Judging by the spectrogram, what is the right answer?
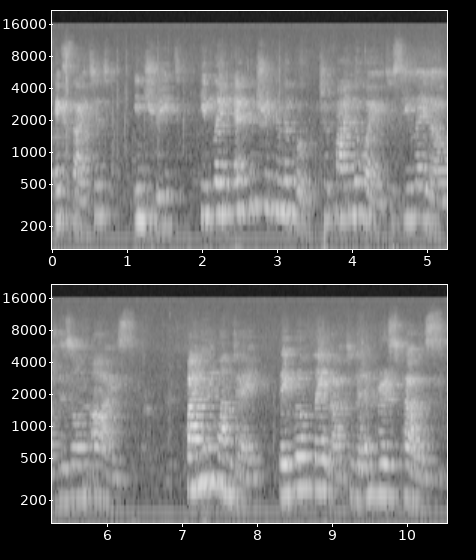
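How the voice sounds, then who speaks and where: A woman's voice: a little high, lively intonation. Woman reading in an echoey room. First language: Turkish. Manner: measured, reflective, with some restarts. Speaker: author at a reading. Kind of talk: reading aloud then answering questions. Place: lecture room. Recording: echoey room, distant mic, faint noise.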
